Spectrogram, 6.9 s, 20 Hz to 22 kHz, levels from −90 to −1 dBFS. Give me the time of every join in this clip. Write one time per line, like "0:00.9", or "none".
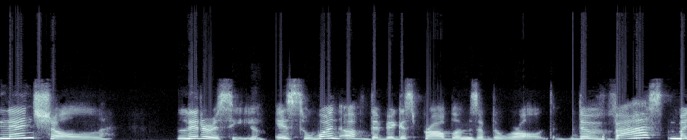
0:02.7
0:05.7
